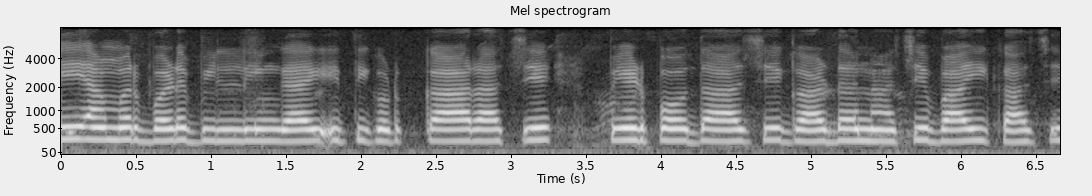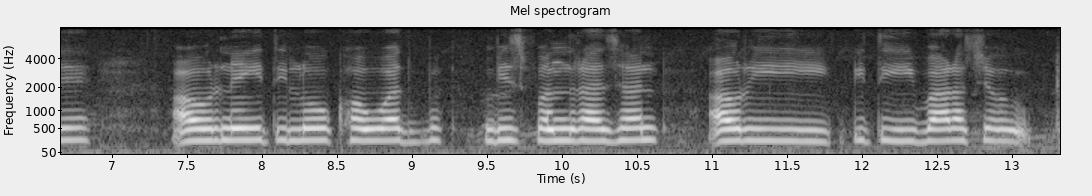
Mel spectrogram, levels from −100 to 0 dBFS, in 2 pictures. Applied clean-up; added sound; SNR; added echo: none; none; none; none.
